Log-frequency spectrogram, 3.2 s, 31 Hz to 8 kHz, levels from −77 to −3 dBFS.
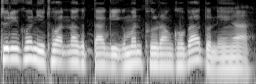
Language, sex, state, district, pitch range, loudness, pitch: Garo, male, Meghalaya, West Garo Hills, 110-140 Hz, -13 LUFS, 115 Hz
